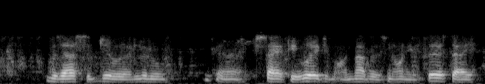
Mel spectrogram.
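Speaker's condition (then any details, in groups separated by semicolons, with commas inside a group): Parkinson's disease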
